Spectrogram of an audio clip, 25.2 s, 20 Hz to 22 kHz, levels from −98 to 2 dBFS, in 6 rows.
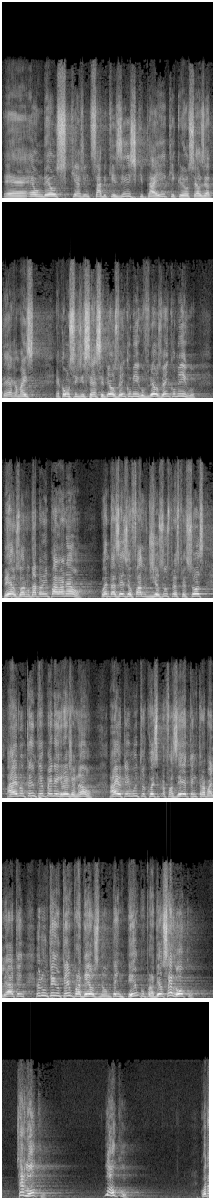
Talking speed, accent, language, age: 215 wpm, Brazilian, Portuguese, 60-79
